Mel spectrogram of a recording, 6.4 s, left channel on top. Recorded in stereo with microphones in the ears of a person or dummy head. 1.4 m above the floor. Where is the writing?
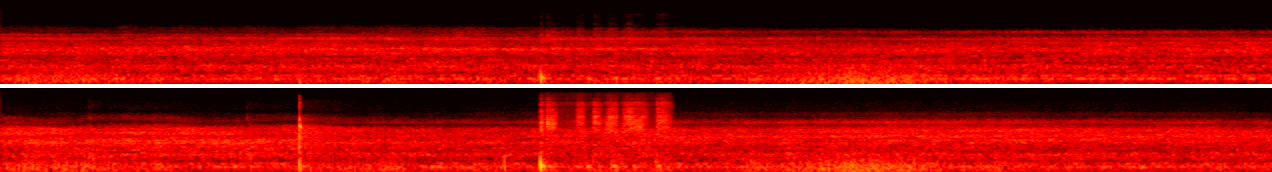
60° right (ahead or behind).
